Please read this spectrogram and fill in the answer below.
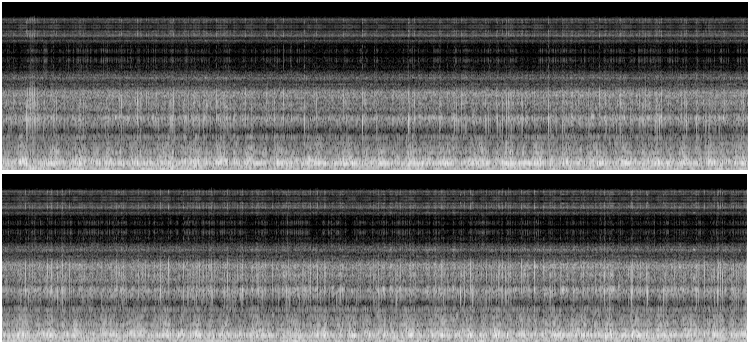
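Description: Steady drone of a moving vehicle's engine, with road and wind noise, holding even throughout.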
